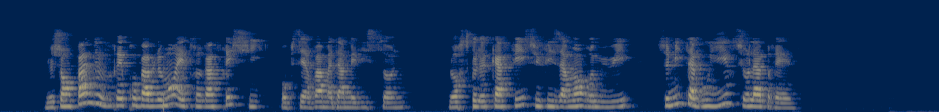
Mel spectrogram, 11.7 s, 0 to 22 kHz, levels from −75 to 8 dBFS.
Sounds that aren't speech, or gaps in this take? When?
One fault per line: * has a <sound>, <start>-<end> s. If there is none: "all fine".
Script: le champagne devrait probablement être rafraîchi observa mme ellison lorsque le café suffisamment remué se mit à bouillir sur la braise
all fine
